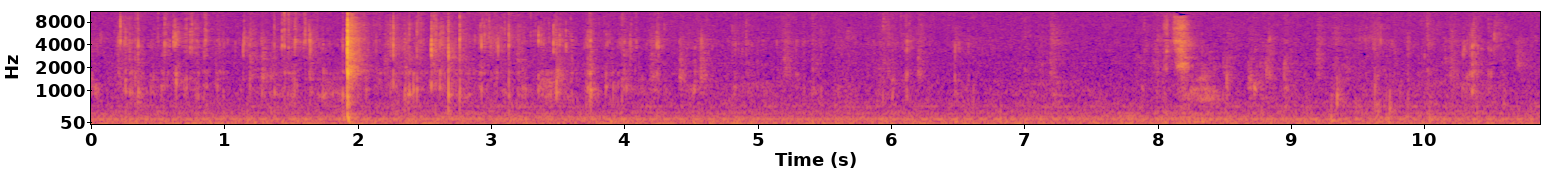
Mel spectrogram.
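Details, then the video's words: Theo, an Alaskan Malamute, crunches duck bones indoors with no aggression while eating; soft gnawing and scattered crackles, one sharp loud crack near the start, over a low steady hum. "Alaskan Malamute i kości z kaczki"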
